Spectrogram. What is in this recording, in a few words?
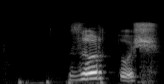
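"зӧртусь", Komi-Zyrian, female; audio dict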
